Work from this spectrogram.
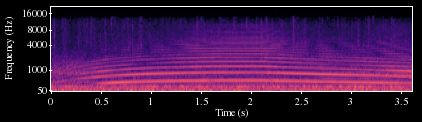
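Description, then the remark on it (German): A civil defense siren wails steadily in Eschede at 11:03, four minutes after an accident, summoning volunteer fire brigade members to the fire station; its tone rises slowly then holds and gently falls, loud and continuous over a low background rumble, with no voices. “Um 11.03 Uhr, nur vier Minuten nach dem Unfall, heulen in Eschede die Sirenen.”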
